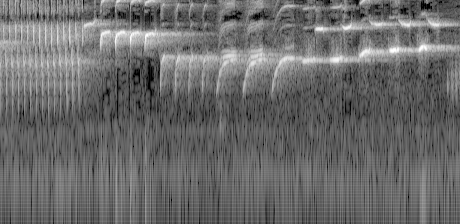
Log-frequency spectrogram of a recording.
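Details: A white canary opens with a fast, buzzy, high rattle, then sings repeated upslurred chirps and clear, sliding high whistles in a lively, varied phrase.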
